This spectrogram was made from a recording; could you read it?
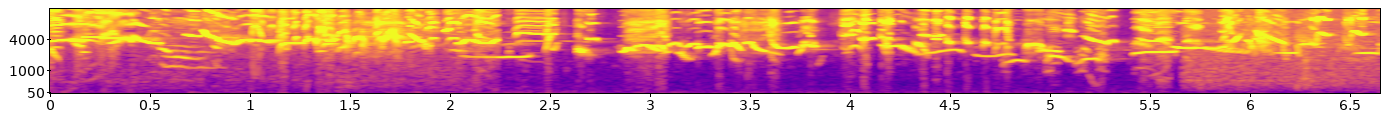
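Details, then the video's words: Provocation lure of noisy Oriental magpie-robins: piercing whistled phrases and rapid twittering stack on each other, broken by a few brief gaps. "Suara Kacer ribut Rame Banget sangat cocok buat pancingan"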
